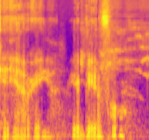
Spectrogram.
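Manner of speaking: speaking right into the microphone, close-mic. Showing how talking to the wife sounds: close talking into the mic. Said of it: "I actually do this shit to my wife".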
